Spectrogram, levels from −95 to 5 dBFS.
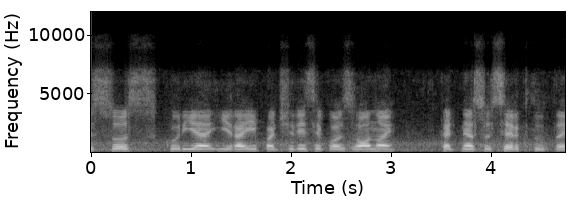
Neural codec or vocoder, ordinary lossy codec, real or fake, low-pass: none; Opus, 24 kbps; real; 7.2 kHz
